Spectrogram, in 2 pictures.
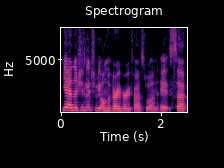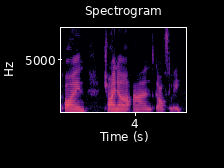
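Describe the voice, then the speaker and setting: A woman's voice: medium pitch, fairly even intonation, moderate pace, a bit bright, clean tone. A woman talking casually as a panellist in a book discussion. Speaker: book club readalong panellist.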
